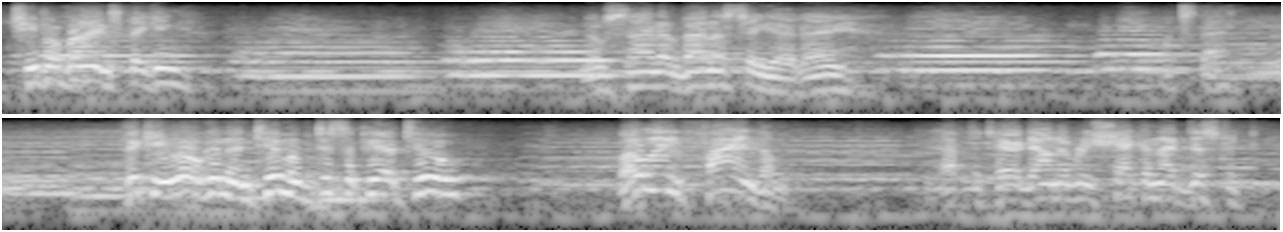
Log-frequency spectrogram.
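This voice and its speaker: An irascible police chief from a 1940s serial. The voice is high and very animated, barking with exasperation. A clear brassy score plays behind on the old soundtrack. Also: male voice, normal speed, long pauses, over loud music, poor audio. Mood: exasperated. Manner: blustering, exasperated. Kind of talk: 1940s film serial acting.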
